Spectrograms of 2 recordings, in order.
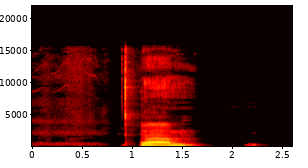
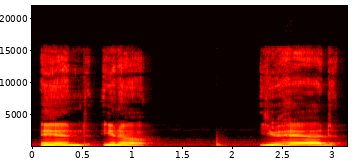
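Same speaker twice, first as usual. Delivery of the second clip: ordinary delivery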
